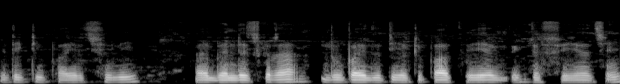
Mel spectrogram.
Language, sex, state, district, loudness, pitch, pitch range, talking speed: Bengali, male, West Bengal, Paschim Medinipur, -18 LUFS, 105 Hz, 105-110 Hz, 155 wpm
